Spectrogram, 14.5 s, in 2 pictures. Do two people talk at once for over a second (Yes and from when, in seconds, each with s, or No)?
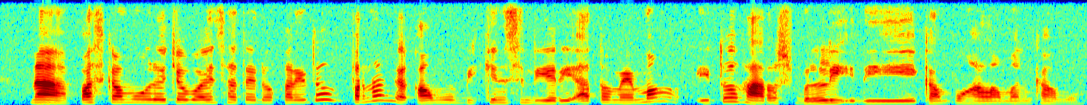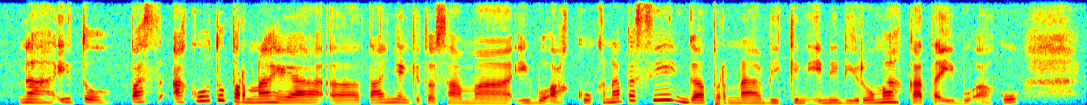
No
